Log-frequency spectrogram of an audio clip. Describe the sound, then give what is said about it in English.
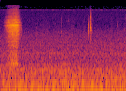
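Steady, loud low rumble of a car's interior while driving to work in North America, with a brief airy hiss at the very start and a faint click later on; no one speaks. “I can sit here in my car driving to work in North America”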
